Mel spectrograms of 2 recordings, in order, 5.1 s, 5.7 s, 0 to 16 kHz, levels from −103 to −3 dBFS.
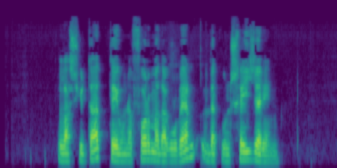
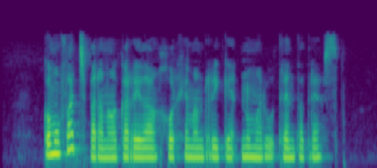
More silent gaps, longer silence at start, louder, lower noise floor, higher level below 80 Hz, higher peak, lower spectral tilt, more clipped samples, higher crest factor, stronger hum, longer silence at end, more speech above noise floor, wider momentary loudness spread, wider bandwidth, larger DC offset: neither; first, 0.85 s vs 0.65 s; about the same, -28 LUFS vs -26 LUFS; first, -79 dBFS vs -73 dBFS; second, -80 dBFS vs -64 dBFS; about the same, -10 dBFS vs -8 dBFS; second, -4.5 dB/octave vs -7.5 dB/octave; neither; about the same, 20 dB vs 18 dB; neither; first, 0.9 s vs 0.65 s; about the same, 51 dB vs 48 dB; about the same, 8 LU vs 9 LU; first, 11 kHz vs 8 kHz; neither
